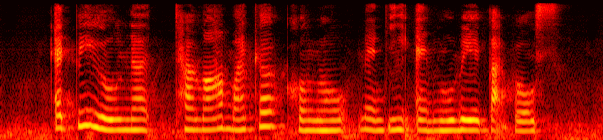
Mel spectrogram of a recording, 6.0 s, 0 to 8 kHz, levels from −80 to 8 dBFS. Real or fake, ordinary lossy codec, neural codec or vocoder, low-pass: fake; none; codec, 16 kHz, 1 kbps, FreqCodec, larger model; 7.2 kHz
